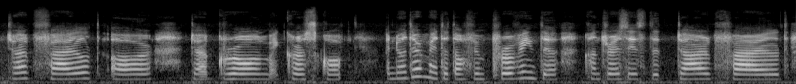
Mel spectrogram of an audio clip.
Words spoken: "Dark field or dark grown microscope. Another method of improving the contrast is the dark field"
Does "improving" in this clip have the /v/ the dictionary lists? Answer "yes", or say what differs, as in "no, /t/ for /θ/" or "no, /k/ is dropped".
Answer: yes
